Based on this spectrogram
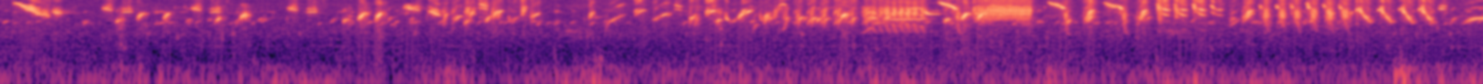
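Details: Home-kept European goldfinch, a female described as copying other birds and human sounds, sings a long run of tinkling twitters with a harsh buzzy wheeze midway and a fast repeated trill toward the end.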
